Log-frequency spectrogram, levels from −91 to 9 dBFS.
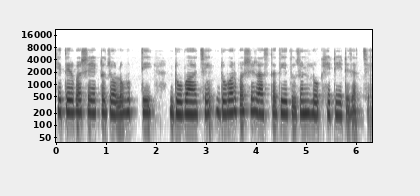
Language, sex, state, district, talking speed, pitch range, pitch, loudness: Bengali, female, West Bengal, Cooch Behar, 140 wpm, 190-210 Hz, 200 Hz, -18 LUFS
